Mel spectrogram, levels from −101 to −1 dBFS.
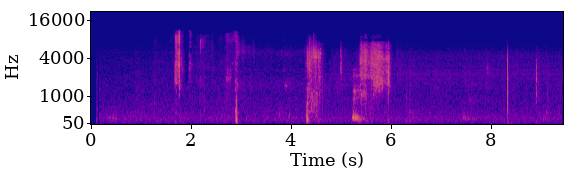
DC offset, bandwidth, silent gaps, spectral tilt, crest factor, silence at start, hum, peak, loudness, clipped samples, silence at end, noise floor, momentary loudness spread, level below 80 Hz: under 0.1%; 11 kHz; none; -1.5 dB/octave; 36 dB; 0.35 s; none; -16 dBFS; -44 LUFS; under 0.1%; 0.3 s; -72 dBFS; 22 LU; -82 dBFS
